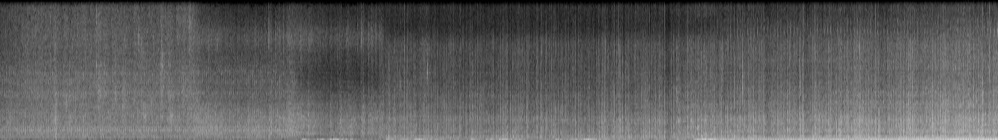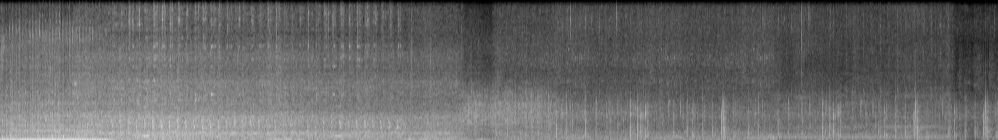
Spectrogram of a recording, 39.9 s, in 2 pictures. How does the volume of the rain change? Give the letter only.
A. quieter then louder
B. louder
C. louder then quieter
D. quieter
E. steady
C.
